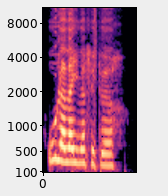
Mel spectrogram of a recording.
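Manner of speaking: scared. Real, not acted. Startled by enemy in game.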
